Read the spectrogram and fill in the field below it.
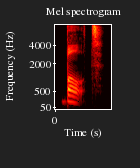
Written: bolt

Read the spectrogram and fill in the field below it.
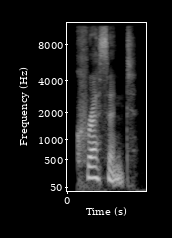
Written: crescent

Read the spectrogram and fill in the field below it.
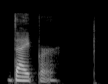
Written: diaper

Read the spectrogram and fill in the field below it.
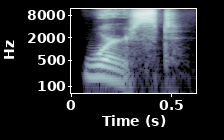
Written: worst

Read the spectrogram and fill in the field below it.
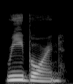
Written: reborn

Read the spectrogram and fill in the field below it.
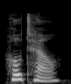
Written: hotel

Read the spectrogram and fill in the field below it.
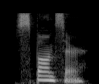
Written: sponsor

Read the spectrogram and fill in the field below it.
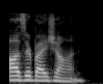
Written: azerbaijan

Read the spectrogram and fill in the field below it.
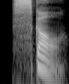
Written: scull

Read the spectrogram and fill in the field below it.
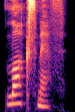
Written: locksmith

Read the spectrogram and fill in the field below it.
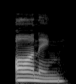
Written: awning

